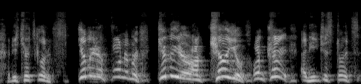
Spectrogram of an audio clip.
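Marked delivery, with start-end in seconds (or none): 0.8-3.0 mock shrill, very high, enraged, furious tone. Retelling a movie scene, imitating Barry full of anger. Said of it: "he's so full of anger".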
